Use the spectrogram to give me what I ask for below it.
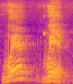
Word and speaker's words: Where: لا يعرف أنه مثلا Where أين كنت؟ هذا لا ينطق الإتش فتنطق يعني الدبليو الوير كأنها وير.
